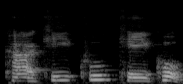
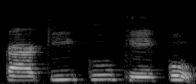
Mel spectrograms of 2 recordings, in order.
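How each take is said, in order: First: খা, খি, খু, খে, খো with a puff of air after each k; aspirated kh pronunciation. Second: কা, কি, কু, কে, কো with a plain unaspirated k; written k pronunciation. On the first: Teacher showing how Japanese speakers say it, aspirated খা, খি, খু, খে, খো. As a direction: recite খা, খি, খু, খে, খো with breathy kh onsets. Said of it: "ওরা যখন প্রনাউন্সিয়েশন করে তখন এটাকে". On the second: Teacher showing the written form, কা, কি, কু, কে, কো with hard plain k. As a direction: recite কা, কি, কু, কে, কো loudly, no puff after the k. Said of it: "উচ্চারণ করার ক্ষেত্রে খর মতো উচ্চারণ হবে".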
